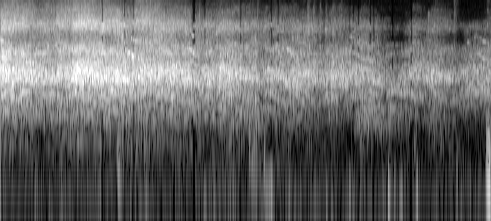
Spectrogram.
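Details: Aggressive crow flock driving off a buzzard in a cemetery, gulls reportedly joining the attack: rapid, overlapping harsh caws forming a steady wall of sound that fades slightly toward the end.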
